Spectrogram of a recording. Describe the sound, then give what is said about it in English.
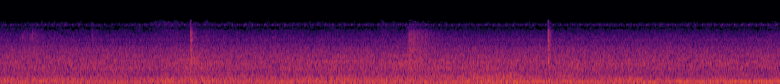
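A steady, low roaring drone of an airplane passing overhead, a broad rumbling wash of engine noise that holds fairly even for the whole stretch, with no voices. “Oh, okay. That's a plane.”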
